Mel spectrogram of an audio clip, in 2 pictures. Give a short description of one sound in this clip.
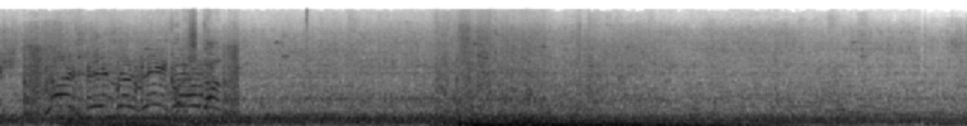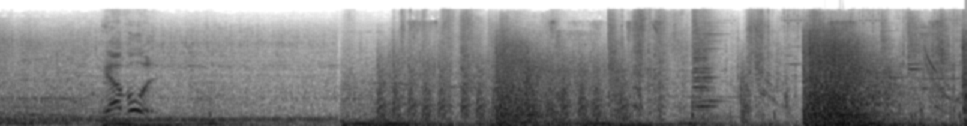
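Tank engines rumble and clatter steadily.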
